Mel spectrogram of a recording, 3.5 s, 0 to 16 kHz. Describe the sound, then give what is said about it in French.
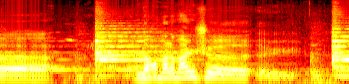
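A church bell rings in a few bright, clanging strokes. People talk over and between the strokes. “normalement je compte les coups de cloche. Enfin, je fais 100 battements à chaque appel.”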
